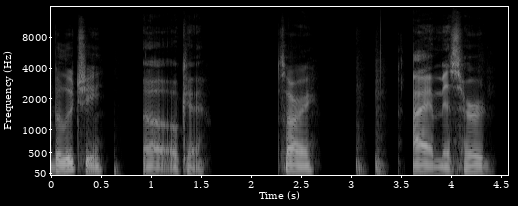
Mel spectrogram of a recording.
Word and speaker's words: Bellucci: your name wrong what i don't think it's belushi i said bellucci oh okay sorry i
